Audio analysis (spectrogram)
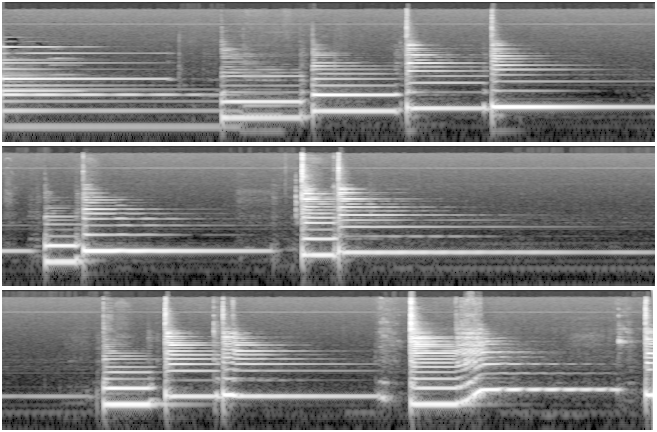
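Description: Solo guitar plays a melody from Ghost of Tsushima as clean, plucked single notes. Phrases rise and fall, with some notes held and left to ring out, close and clear with no voices.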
